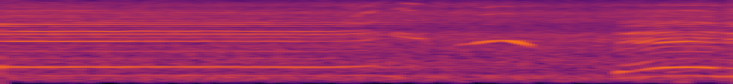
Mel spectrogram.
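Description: A man singing, holding one long steady note for just over a second before breaking off; a brief high gliding sound follows near the end.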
